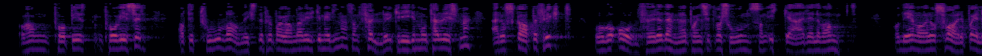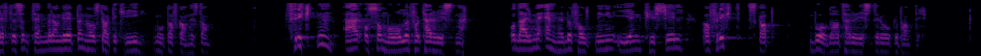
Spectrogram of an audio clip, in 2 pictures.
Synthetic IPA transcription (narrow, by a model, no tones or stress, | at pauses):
ʔɔhɑnʰpʰoːʋiːsəɾ | ʔɑ̰t̪̚d̪ɪt̪ʰuːʋɑːnlɪkst̪əpʰɾʊpɑɡɑnd̪ɑʋɪɾkəmɪd̪lənəsɔmfœlːəɾkʰɾiːɡənmʊt̪ʰːæɾʊɾɪsməʔæɾɔskɑːpəfɾʏkt̪ | ɔɡɔʔoːʋəɾføːɾəd̪ɛnːəpʰɔɛnsɪt̪ʋɑʂuːnsɔmɪkːəæɾːɛləʋɑnt̪ | ʔɔd̪ɛʋɑɾɔsʋɑːɾəpʰɔɛlɛft̪ʰəsɛp̚t̪ʰɛmbəɾɑŋɡɾeːpənɛɔst̪ɑːʈəkʰɾiːɡmuːt̪ɑfɡɑːnɪst̪ɑːn | fɾʏkt̪nʔæɾɔsːɔmoːləfɔʈʰæɾʊɾɪst̪ənə | ʔɔd̪æɾmeːʔɛnːəɾbəfɔlknɪŋənɪɛnkʰɾʏsɪlʔɑ̰ʋfɾʏkt̪skɑpt̪ | boːd̪əɑt̪ʰæɾʊɾɪst̪əɾɔʊkʉpʰɑnt̪əɾ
